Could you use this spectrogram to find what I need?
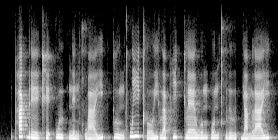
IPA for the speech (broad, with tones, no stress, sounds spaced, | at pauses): pʰ a˥˩ k̚ r eː˨˩ kʰ e˨˩ ʔ k w ɯː˨˩ k̚ n e˩˦ n kʰ w a˩˦ j | k l u˨˩ n kʰ w iː˥˩ tʰ oː˩˦ j ɯ˧ a̯ pʰ i˥˩ t̚ k l ɛː˧ w o˧ m p o˧ n kʰ r ɯː˨˩ t̚ j a˩˦ m l a˦˥ j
